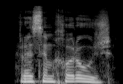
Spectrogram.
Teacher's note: the pronunciation of the first consonant in the second word is very slight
